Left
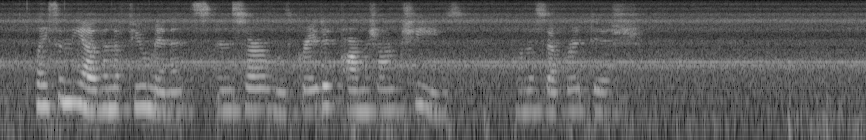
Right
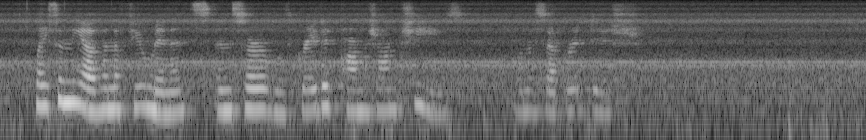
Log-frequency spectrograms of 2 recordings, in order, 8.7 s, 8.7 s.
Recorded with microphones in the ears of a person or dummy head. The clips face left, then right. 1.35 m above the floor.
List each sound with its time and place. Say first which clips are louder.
0.4 s a woman speaking: right 7 dB; 45° right (ahead or behind), 0.6 m; by 6.4 s 40° right (ahead or behind), 4.5 m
